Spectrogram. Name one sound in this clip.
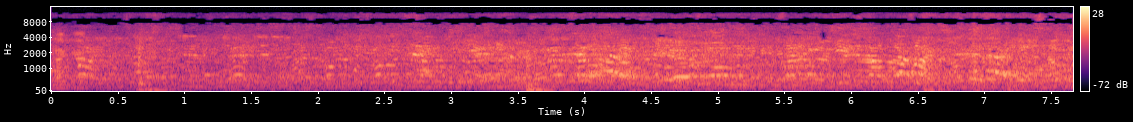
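A crowd chatters and shouts in a large hall.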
